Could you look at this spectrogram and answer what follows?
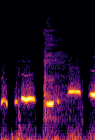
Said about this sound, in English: And I even started whistling happy birthday. Like I was going.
